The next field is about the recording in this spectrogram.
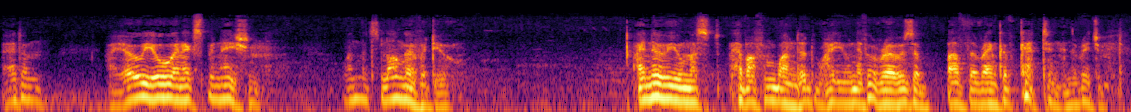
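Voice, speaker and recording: An actor in a radio drama playing an ailing, remorseful old British army colonel, speaking formally and haltingly in a husky, breathy voice. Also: male voice, fairly low pitch, slight background noise, natural voice. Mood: regretful. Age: older.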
